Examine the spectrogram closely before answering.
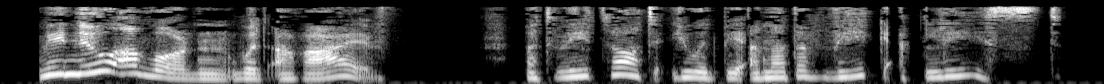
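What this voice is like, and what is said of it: German accent. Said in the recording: “he said to me in a fine German accent”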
